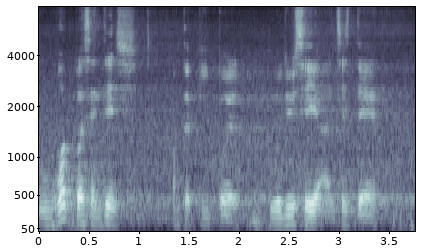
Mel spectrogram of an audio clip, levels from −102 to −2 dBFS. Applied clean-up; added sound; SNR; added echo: none; none; none; none.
